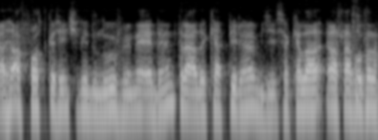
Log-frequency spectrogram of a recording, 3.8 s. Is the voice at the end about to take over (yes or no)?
no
